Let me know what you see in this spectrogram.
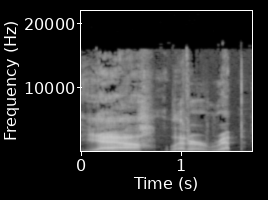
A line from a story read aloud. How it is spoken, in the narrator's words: quietly and reluctantly replied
